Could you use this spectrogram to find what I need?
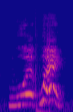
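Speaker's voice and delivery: panicked cry. Acted. Crab watching his shell get taken, high shout. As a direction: yell after the departing shell.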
